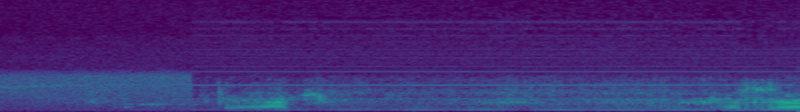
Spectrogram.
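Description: Spacewalk air-to-ground radio loop: a thin hiss with a steady low hum from about a second in, a brief faint voice, and a man starting to speak near the end.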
